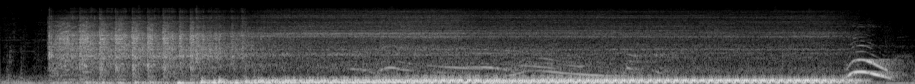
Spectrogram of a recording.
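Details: Subaru Impreza GC with swapped JDM EJ205 engine, first start: starter whirs briefly, engine catches at once and settles into a steady, even idle without hunting or missing.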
